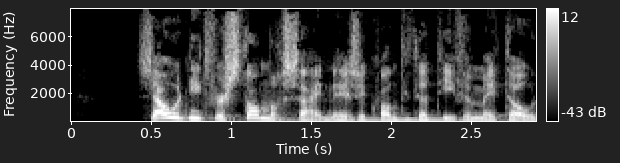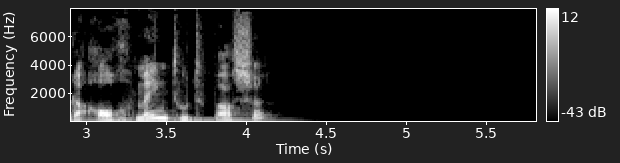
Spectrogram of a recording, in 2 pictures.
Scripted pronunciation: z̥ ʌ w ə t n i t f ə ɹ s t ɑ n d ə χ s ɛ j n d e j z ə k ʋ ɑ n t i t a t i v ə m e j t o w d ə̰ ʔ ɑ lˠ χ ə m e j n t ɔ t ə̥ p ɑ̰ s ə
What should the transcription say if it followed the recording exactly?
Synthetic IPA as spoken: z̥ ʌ w ə t n i t f ə ɹ s t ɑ n d ə χ s ɛ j n d e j z ə k ʋ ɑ n t i t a t i v ə m e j t o w d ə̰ ʔ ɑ lˠ χ ə m e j n t u t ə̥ p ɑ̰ s ə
